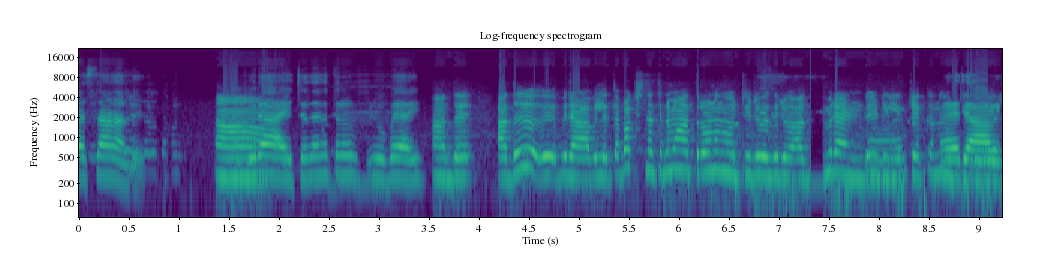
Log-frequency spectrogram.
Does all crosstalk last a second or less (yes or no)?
yes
